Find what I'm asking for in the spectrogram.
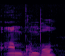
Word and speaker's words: Humble: of it's pronounced Humble to H. It's Humble. Silent, yes.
